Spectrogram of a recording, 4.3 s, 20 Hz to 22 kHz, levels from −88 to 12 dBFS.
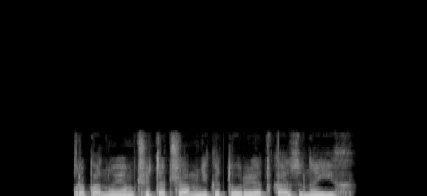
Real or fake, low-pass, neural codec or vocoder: real; 7.2 kHz; none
